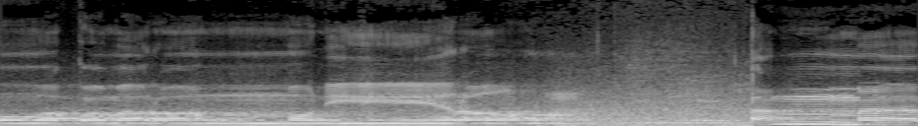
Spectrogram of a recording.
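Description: A man chanting the Arabic opening of a Friday sermon in a melodic recitation style. He holds one long, steady note for about three and a half seconds, there is a brief breathy lull, and the chant resumes with a rising phrase about five seconds in.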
